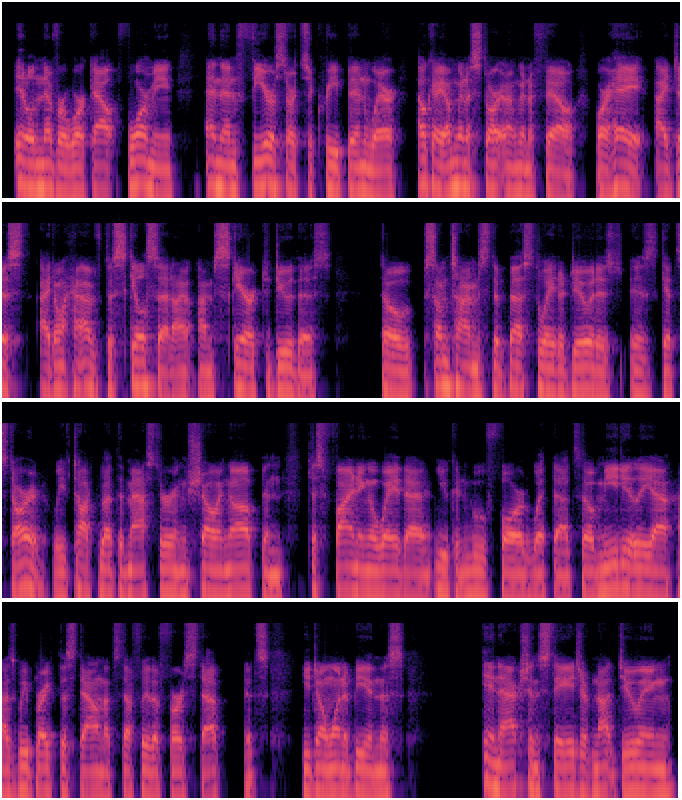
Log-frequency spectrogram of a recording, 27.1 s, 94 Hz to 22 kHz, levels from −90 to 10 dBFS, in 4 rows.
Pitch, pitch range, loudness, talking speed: 110 Hz, 100-115 Hz, -26 LUFS, 215 wpm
